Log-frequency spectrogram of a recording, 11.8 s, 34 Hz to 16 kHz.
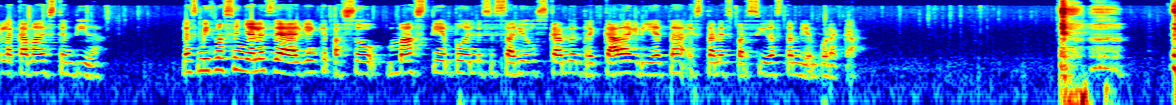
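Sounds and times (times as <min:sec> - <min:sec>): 
speech: 0:00.0 - 0:01.2, 0:01.8 - 0:08.7
harsh raspy cough from smoke inhalation inside a burning room: 0:10.6 - 0:11.2.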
